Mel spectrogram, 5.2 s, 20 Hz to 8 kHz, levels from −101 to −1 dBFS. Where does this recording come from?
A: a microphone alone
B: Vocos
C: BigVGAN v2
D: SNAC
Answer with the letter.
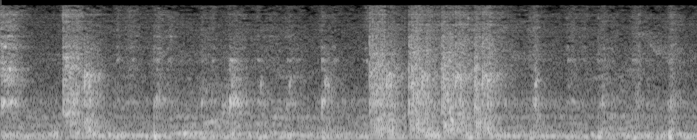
B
